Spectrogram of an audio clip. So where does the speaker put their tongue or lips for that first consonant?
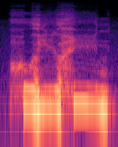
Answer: throat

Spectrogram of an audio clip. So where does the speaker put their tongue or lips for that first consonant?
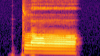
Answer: lips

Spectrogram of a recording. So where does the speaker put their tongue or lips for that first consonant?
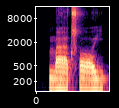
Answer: lips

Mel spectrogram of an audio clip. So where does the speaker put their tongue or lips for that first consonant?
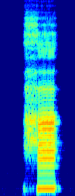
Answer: throat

